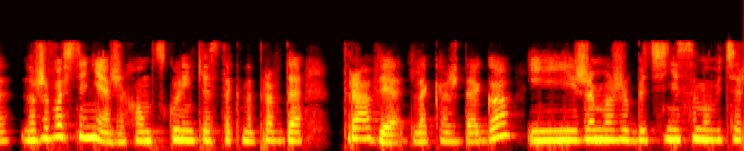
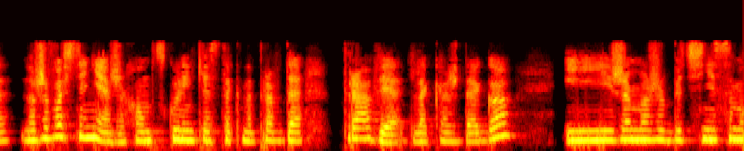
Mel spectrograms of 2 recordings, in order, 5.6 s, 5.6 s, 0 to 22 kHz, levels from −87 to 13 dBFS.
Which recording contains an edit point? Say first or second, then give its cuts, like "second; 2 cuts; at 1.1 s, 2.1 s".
first; 1 cut; at 3.9 s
